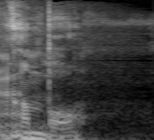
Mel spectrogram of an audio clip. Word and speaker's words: Humble: I believe it's Humble, like without the H.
